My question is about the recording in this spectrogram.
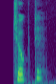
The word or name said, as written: TUGTENDE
